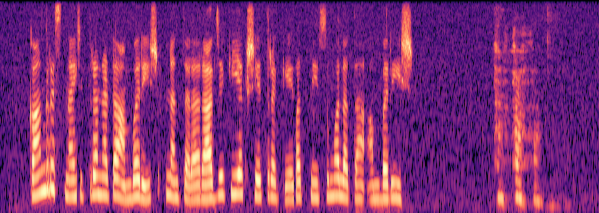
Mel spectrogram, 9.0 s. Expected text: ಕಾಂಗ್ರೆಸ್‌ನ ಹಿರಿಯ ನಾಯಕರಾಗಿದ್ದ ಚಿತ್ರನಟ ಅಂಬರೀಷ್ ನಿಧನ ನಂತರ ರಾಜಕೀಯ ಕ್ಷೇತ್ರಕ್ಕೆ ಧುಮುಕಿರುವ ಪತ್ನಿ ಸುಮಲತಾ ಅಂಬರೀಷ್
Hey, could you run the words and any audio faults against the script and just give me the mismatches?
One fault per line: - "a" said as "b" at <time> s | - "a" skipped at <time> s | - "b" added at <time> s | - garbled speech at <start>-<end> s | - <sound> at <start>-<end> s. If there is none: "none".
- "ಹಿರಿಯ ನಾಯಕರಾಗಿದ್ದ" skipped at 1.1 s
- "ನಿಧನ" skipped at 2.4 s
- "ಧುಮುಕಿರುವ" skipped at 4.4 s
- laugh at 7.4-8.6 s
